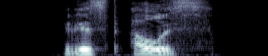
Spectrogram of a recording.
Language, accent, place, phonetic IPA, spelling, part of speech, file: German, Germany, Berlin, [ˌʁɪst ˈaʊ̯s], risst aus, verb, De-risst aus.ogg
- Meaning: second-person singular/plural preterite of ausreißen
